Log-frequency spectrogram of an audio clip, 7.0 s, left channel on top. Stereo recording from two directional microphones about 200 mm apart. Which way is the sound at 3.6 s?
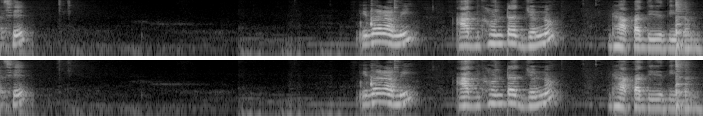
30° left (ahead or behind).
